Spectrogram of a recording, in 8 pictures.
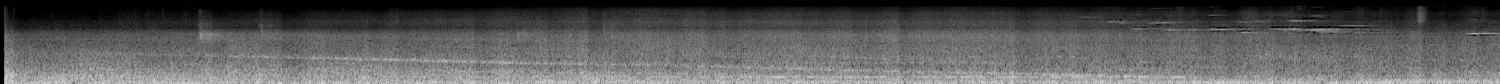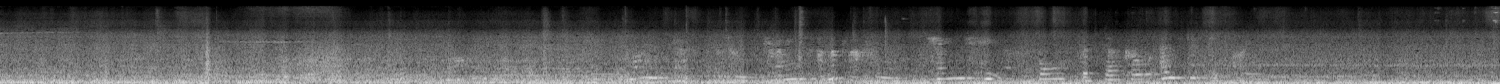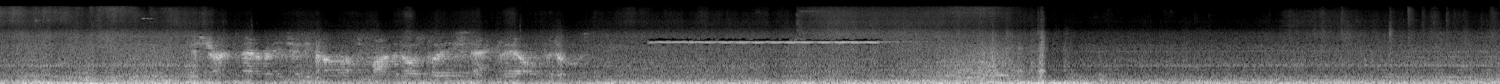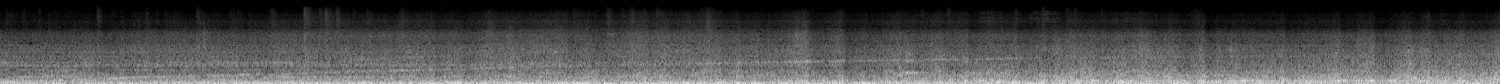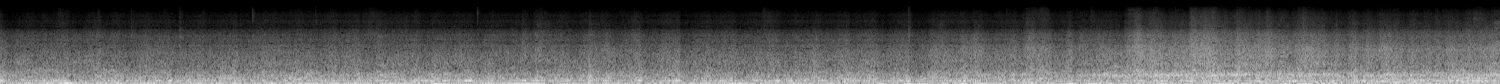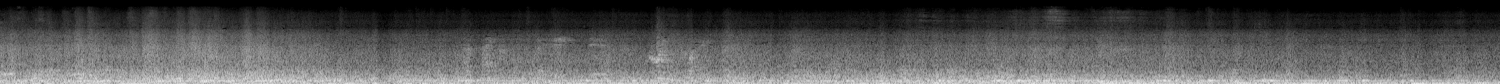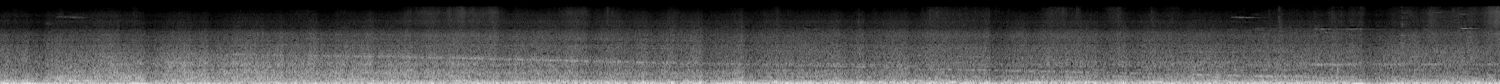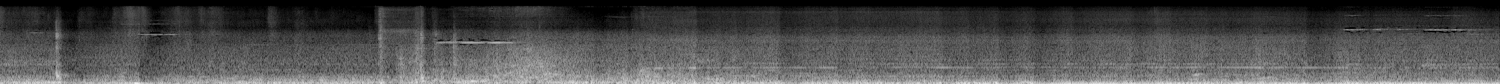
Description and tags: London Underground: Central line ambience
Sound of the Central Line on the London Underground 'Tube' system. Recorded with binaural microphones on the train.
departure, rail, tube, transport, platform, metro, trains, london-underground, subway, underground, headphones, binaural, announcement, field-recording, railway-station, arrival, london, railway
